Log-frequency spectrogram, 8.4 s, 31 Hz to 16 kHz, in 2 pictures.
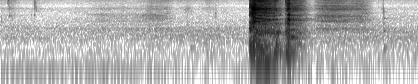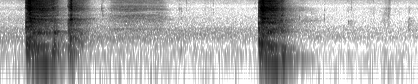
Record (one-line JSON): {"three_cough_length": "8.4 s", "three_cough_amplitude": 21056, "three_cough_signal_mean_std_ratio": 0.28, "survey_phase": "alpha (2021-03-01 to 2021-08-12)", "age": "18-44", "gender": "Female", "wearing_mask": "No", "symptom_cough_any": true, "symptom_new_continuous_cough": true, "symptom_diarrhoea": true, "symptom_fatigue": true, "symptom_headache": true, "smoker_status": "Never smoked", "respiratory_condition_asthma": false, "respiratory_condition_other": false, "recruitment_source": "Test and Trace", "submission_delay": "3 days", "covid_test_result": "Positive", "covid_test_method": "RT-qPCR", "covid_ct_value": 32.3, "covid_ct_gene": "ORF1ab gene"}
